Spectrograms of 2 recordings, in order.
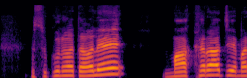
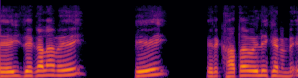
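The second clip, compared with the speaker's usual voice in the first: usual speaking voice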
